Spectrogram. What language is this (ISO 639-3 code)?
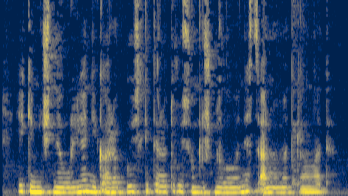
kat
